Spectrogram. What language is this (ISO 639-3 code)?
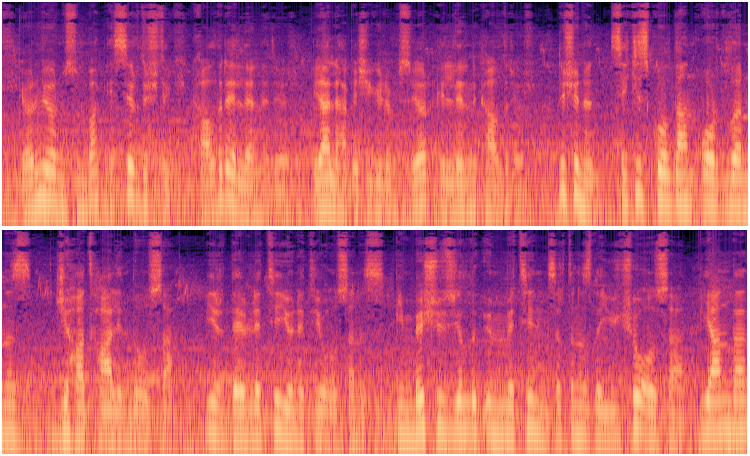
tur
